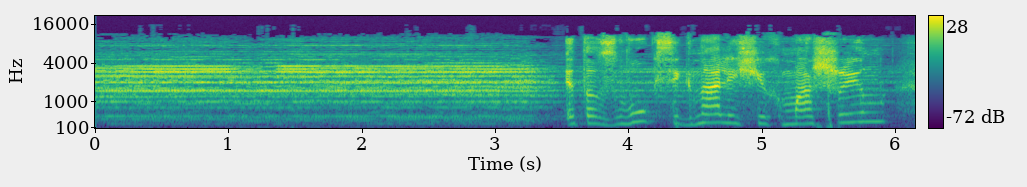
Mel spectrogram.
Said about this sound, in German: Das sind die Hupen der Autos vor dem Palast der Republik, ihr Protest gegen die Verfassungsversammlung von Alexander Lukaschenko.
